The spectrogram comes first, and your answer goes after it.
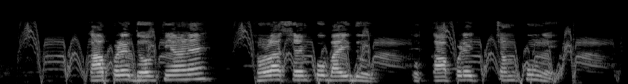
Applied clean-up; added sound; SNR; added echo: classical method log-MMSE.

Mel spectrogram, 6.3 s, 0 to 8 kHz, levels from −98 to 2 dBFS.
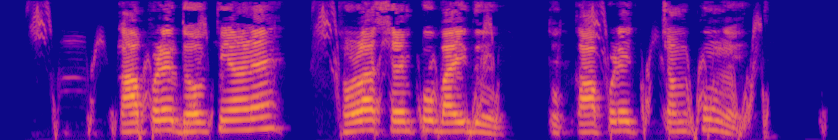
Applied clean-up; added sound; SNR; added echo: neural mask model Resemble Enhance denoiser.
